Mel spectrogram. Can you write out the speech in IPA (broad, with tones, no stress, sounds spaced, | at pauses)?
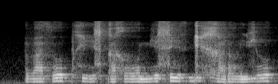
β a˨ θ oː˦ p x iː˨ s ɡ a˨ x oː˨ mʲ e˦ s iː˦ θ ɡ i˦ x ɣ a˨ ɾ ɤː˨ ŋ vʲ o˦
